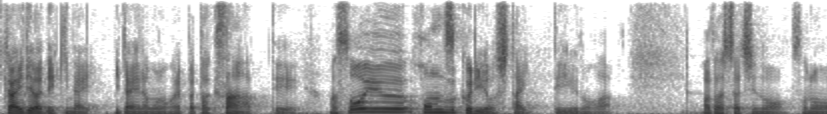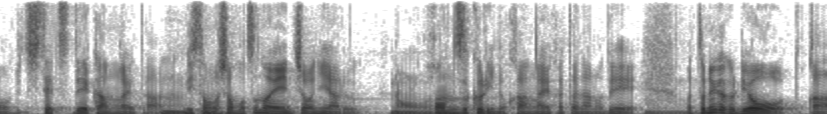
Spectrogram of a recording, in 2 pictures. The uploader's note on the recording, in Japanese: 麻布台ヒルズの大垣書店で出前収録。大垣書店の麻布台ヒルズ店で「KYOTO ITO ITO Exploring Tango Threads―理想の糸を求めて（以下KYOTO ITO ITOと略）」展を開催中。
